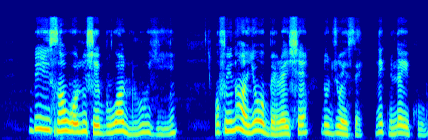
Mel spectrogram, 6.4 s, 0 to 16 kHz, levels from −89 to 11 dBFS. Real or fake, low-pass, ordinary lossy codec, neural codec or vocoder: fake; 9.9 kHz; MP3, 64 kbps; vocoder, 22.05 kHz, 80 mel bands, WaveNeXt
